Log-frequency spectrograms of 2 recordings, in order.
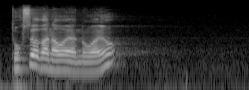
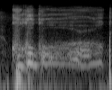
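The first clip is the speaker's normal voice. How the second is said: soft, drawn-out mimicked coo; pigeon cooing; 4 semitones higher, 10 dB quieter, much slower than usual. Pigeon crying out from the hole, mimicked cooing. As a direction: imitate a pigeon calling quietly for help. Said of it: "비둘기는 짖기 시작합니다".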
